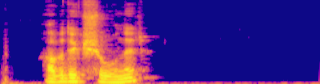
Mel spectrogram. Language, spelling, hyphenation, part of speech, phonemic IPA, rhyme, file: Norwegian Bokmål, abduksjoner, ab‧duk‧sjon‧er, noun, /abdʉkˈʃuːnər/, -ər, Nb-abduksjoner.ogg
- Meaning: indefinite plural of abduksjon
